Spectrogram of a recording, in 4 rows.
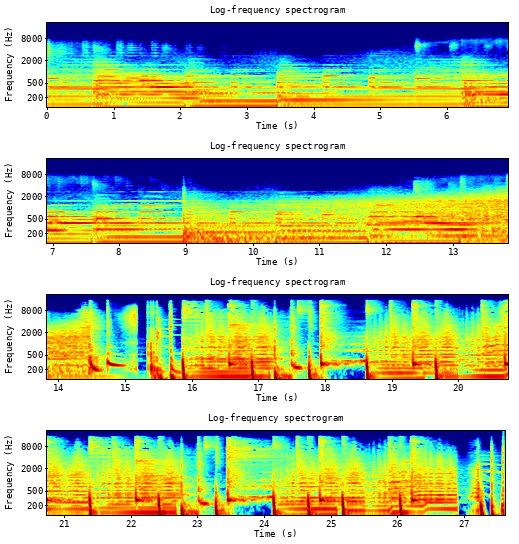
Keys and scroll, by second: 2.8 BackSpace, 3.1 c, 3.6 BackSpace, 3.9 c, 6.8 BackSpace, 8.0-9.9 typing, 21.1-23.0 typing.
